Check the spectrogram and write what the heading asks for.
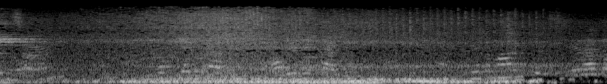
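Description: A motor vehicle passing close by: a loud low rumble that builds from about a second in, holds for about four seconds, and drops away abruptly near the end, with faint voices underneath.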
